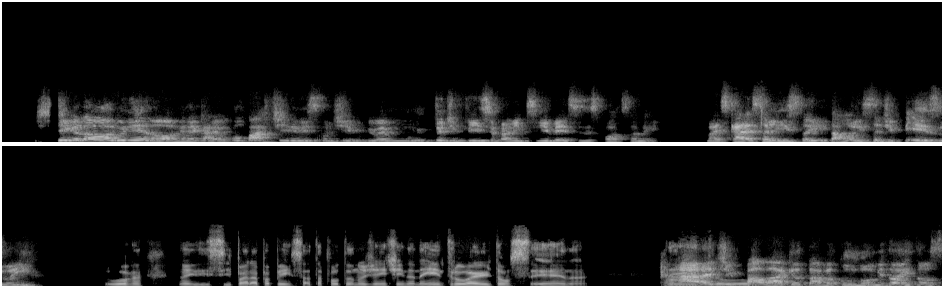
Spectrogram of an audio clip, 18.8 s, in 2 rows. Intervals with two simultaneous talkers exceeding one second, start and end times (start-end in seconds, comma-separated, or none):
16.0-17.3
